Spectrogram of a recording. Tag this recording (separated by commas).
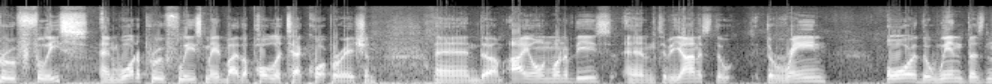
Speech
